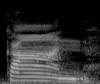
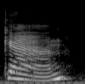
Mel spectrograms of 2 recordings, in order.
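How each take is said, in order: First: "can" with a wide-open "ah", like "kahn"; open Spanish A. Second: "can" with a flat English short A, as in "cat"; wrong English vowel. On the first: Teacher shows learners the right vowel, open "ah" in "can". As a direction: open the mouth big on "can", drawn out as "kaaahn". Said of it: "open our mouth big for this A". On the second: Teacher shows learners what to avoid, English-sounding "can". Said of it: "This is not can". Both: Shown as a demonstration.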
